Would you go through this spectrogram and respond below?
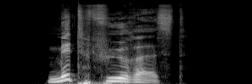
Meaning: second-person singular dependent subjunctive II of mitfahren
- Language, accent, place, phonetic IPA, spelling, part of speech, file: German, Germany, Berlin, [ˈmɪtˌfyːʁəst], mitführest, verb, De-mitführest.ogg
